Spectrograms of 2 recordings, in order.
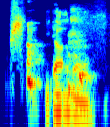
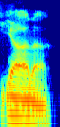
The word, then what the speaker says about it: Jana: Yana. You say it right. It's Yana.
